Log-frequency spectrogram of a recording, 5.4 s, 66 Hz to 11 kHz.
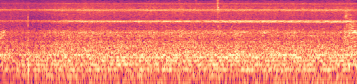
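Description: A light aircraft taking off from runway 24, a steady loud engine drone with a constant high whine, sustained and unbroken.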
